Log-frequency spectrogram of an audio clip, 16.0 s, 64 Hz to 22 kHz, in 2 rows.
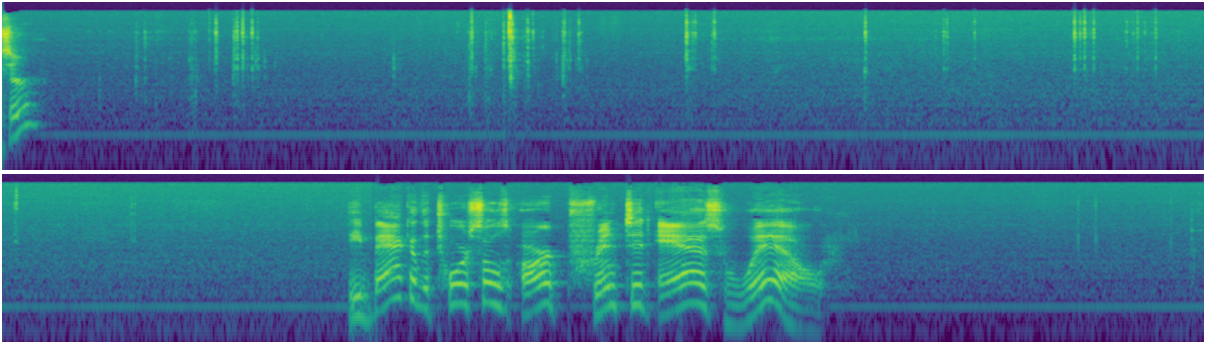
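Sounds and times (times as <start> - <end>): plastic turntable clicking: 5.7 - 8.2.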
